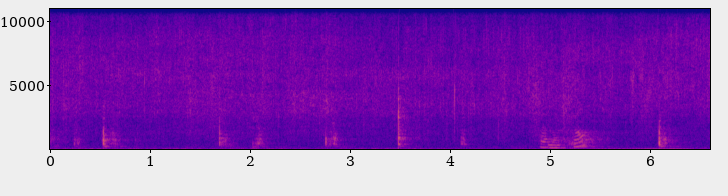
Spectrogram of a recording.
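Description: Long strips of beef sizzle and fry in a pan while being stirred, with steady crackling hiss and scattered clicks of a utensil against the pan; a voice speaks briefly near the end.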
